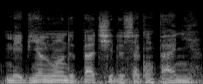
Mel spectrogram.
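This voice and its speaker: A man delivering scripted nature documentary narration in a measured, dramatic storytelling manner. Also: low-pitched, little pitch movement, a little hiss or hum. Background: prominent music.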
